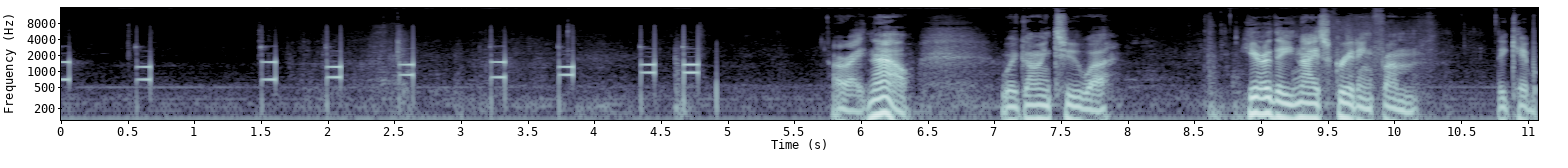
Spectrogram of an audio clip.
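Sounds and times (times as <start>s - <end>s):
telephone number being dialed with touch tones: 0.0s - 0.8s, 1.5s - 4.9s
speech: 5.8s - 8.0s, 8.9s - 11.0s.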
